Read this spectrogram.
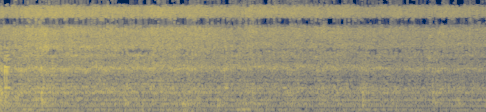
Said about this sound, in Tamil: இப்போ வந்து நம்ம இஞ்சி பூண்டு பேஸ்ட் போட்டு இஞ்சி பூண்டு பேஸ்ட் போட்டு அதுவும் நல்லா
